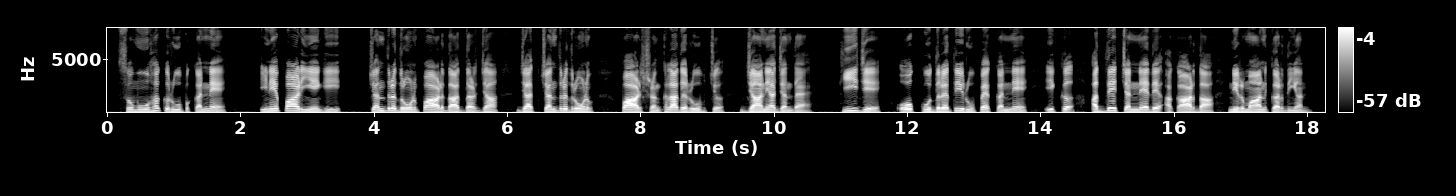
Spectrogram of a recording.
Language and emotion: Dogri, neutral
